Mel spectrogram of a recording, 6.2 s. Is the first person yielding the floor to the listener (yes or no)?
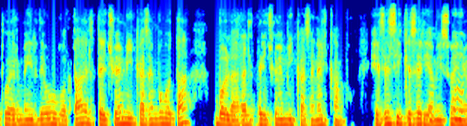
yes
